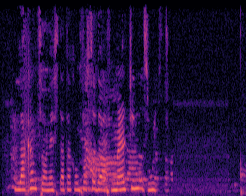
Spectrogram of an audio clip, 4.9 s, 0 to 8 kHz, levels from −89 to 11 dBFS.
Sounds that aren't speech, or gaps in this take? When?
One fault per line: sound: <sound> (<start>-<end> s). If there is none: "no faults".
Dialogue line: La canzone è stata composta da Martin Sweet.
no faults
